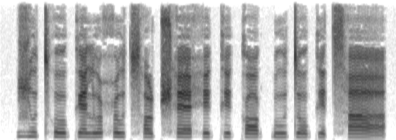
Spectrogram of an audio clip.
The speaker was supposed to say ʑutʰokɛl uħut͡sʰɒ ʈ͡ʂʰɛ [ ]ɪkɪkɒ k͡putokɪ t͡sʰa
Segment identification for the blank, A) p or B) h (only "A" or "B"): B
